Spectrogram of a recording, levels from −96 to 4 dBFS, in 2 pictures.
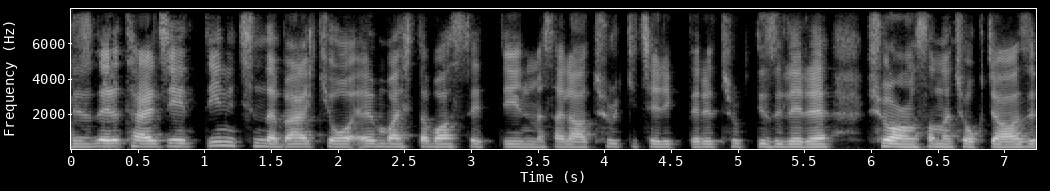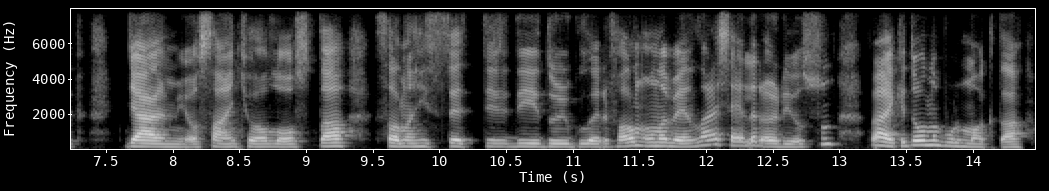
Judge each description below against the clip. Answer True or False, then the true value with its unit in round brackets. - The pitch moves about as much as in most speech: False (2.0 semitones)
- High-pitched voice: False (165 Hz)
